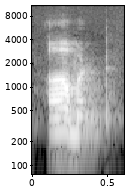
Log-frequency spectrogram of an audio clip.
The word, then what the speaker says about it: almond: तो next word है आमंड, इसे हम अगेन एल को साइलेंट रखते हैं, तो इसे हम प्रोनाउंस करते हैं आमंड।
